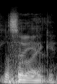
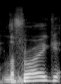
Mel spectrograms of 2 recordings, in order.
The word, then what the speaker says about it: Laphroaig: Laphroaig. Laphroaig, and that is actually correct.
